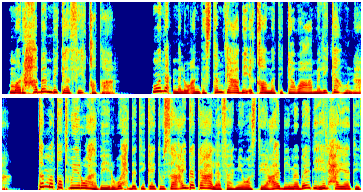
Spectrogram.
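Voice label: Arabic E-learning Female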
